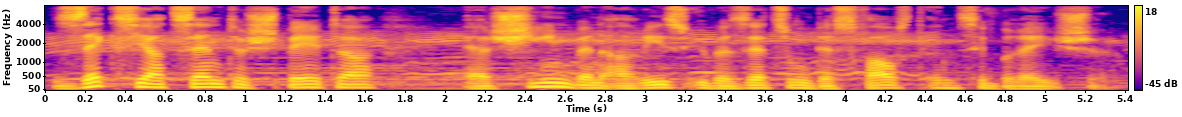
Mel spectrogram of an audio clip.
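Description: A man's voice: low voice, unhurried. A man narrating a radio documentary in the first person. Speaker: narrator, theatre director. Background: music.

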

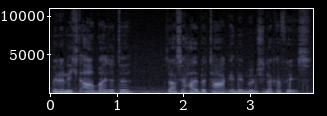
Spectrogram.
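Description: A man's voice: mid-range voice, moderate pace, over music, close to an everyday voice. Man playing a shrewd, wry art dealer reminiscing. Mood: wry, amused. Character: shrewd, wry male art dealer recalling his past. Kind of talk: first-person radio play narration.

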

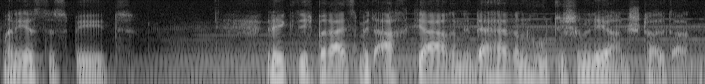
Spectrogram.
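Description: An actor playing a vain, scornful prince and landscape gardener in a radio drama, speaking in pompous, ornate declamation. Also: male voice, lowish voice, moderate pace, music in the background, lightly acted. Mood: self-satisfied. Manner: pompous, declamatory, ornate old-fashioned diction. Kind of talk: literary radio drama acting, monologue and dialogue.

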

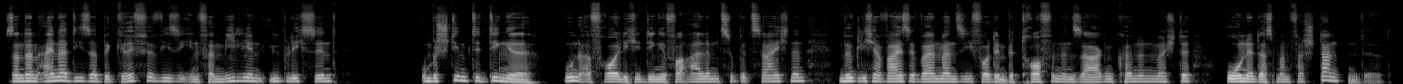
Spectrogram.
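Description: Period radio play narrator male actor: analytical, measured, mid-pitched, in a very dry studio sound. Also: a little mellow, no echo, close to an everyday voice. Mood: reflective. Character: reflective, analytical literary narrator of Parisian society. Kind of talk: scripted literary narration.

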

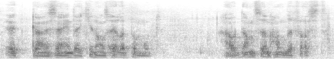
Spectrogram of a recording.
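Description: Gravelly grim accomplice. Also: male voice, on the low side, normal speed. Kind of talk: radio drama acting. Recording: noisy old radio play recording.

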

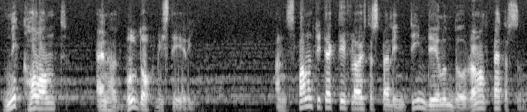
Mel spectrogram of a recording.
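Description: A man's voice: mid-range voice, big pitch swings, normal speed, a little mellow, rough recording. Dramatic male radio narrator, faint hiss. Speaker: narrator and announcer. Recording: hissy old radio recording.

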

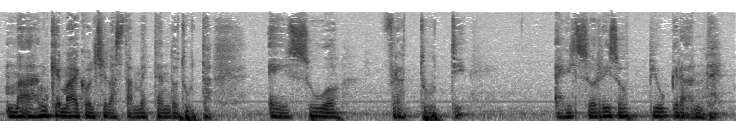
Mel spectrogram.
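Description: An actor playing an introspective suburban husband in a radio drama, speaking in a reflective, measured, literary way. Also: male voice, sits low, flat delivery, darkish tone, a little hiss or hum. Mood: wistful. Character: introspective suburban husband, narrating his inner thoughts. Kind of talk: theatrical radio drama, literary monologue and dialogue.

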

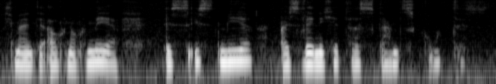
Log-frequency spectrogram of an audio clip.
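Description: An actress playing a naive, lovestruck and anxious woman in a 1950s German radio drama, confiding hesitantly and often slipping into breathy whispers. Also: mid-range voice, little pitch movement, slow pace, dark tone, close to an everyday voice. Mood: shyly elated.

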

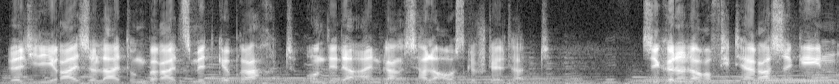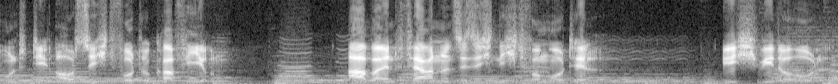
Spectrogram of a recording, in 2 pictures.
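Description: An actor playing a strict, officious tour guide who gives commanding, formal announcements in a radio play. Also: male voice, medium pitch, bright, forceful tone.

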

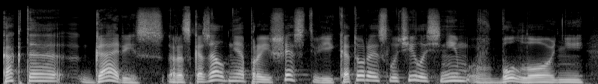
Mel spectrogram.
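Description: A man reads a humorous story as an audiobook narrator, in an expressive, animated storytelling manner. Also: mid-range voice, measured pace.

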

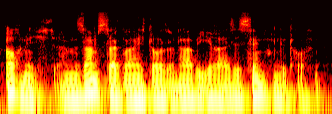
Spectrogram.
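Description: An actor playing a timid, bitter betrayed husband in a radio crime drama, speaking haltingly and heavily, with hushed trailing phrases. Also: male voice, extremely low pitch, husky, lo-fi sound. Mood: stunned, subdued. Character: broken, bitter cuckolded husband, timid and brooding.

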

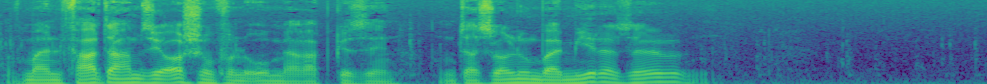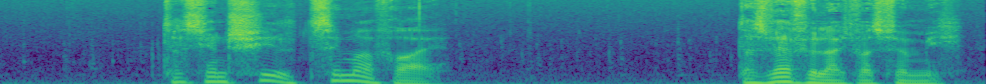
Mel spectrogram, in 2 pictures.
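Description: A man's voice: fairly low pitch, lively intonation, normal speed, long pauses, darkish tone. A man playing a shy, proud, lonely young orphan in a 1950s German radio drama, hesitant and brooding, on a noisy old recording. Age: young adult.

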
